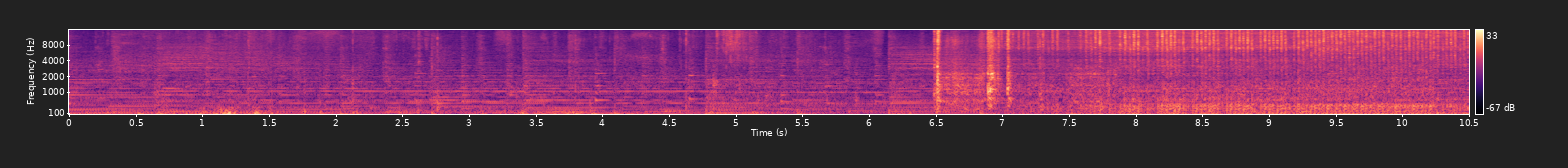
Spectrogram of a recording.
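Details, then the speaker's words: Classic Mini that sat 10 years in a garden, started after setting timing (firing order 1-3-4-2) and putting fuel through the carburettor: catches after a few seconds of cranking and settles into steady petrol idle; normal running. "sounds like a running mini to me 10 years sitting in the garden no distributor path rotten and there it is it started up nothing more than a little bit of timing some fuel through the carburetor and off it goes"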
